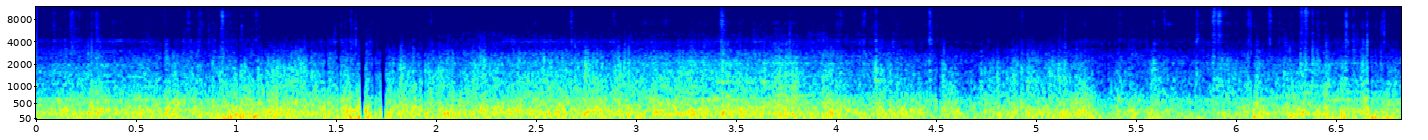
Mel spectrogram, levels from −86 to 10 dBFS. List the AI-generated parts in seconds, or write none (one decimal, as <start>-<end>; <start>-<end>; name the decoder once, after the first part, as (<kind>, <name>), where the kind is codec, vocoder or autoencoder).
0.0-1.0 (codec, SNAC); 3.0-4.0; 5.9-6.8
